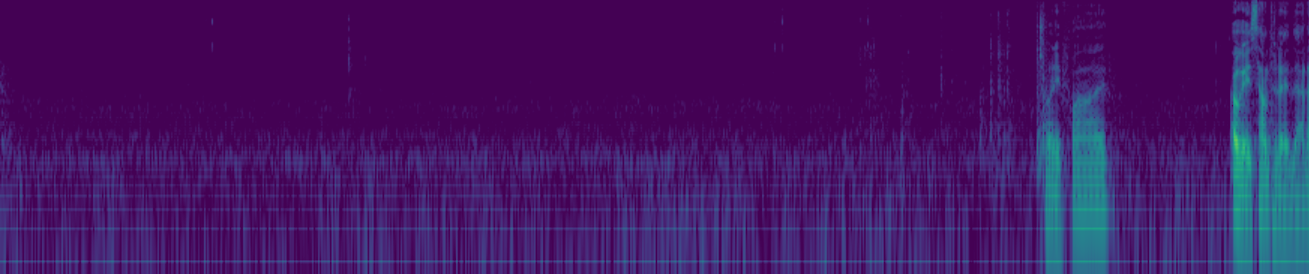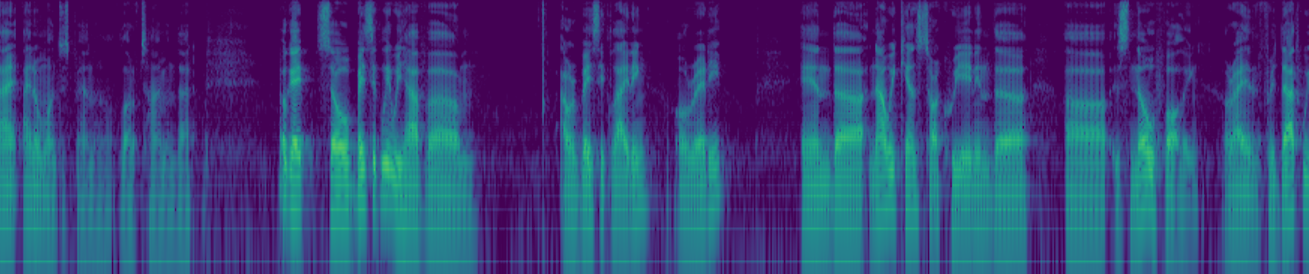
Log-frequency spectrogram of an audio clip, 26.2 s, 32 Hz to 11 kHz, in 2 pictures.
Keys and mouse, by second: 2.1 click, 3.5 g, 7.4 click, 9.7 2, 10.0 5, 10.3 Return, 12.4 middle click, 20.4 middle click, 25.1 click.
